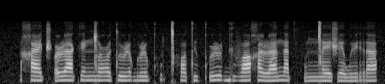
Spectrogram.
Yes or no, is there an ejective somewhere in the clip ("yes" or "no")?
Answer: yes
